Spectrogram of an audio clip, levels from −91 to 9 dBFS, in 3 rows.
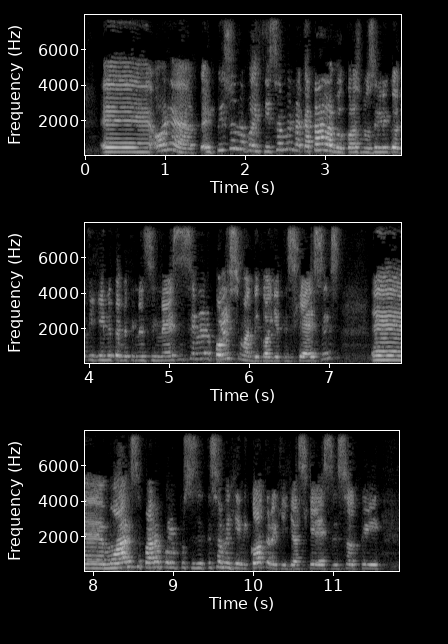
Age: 30-49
